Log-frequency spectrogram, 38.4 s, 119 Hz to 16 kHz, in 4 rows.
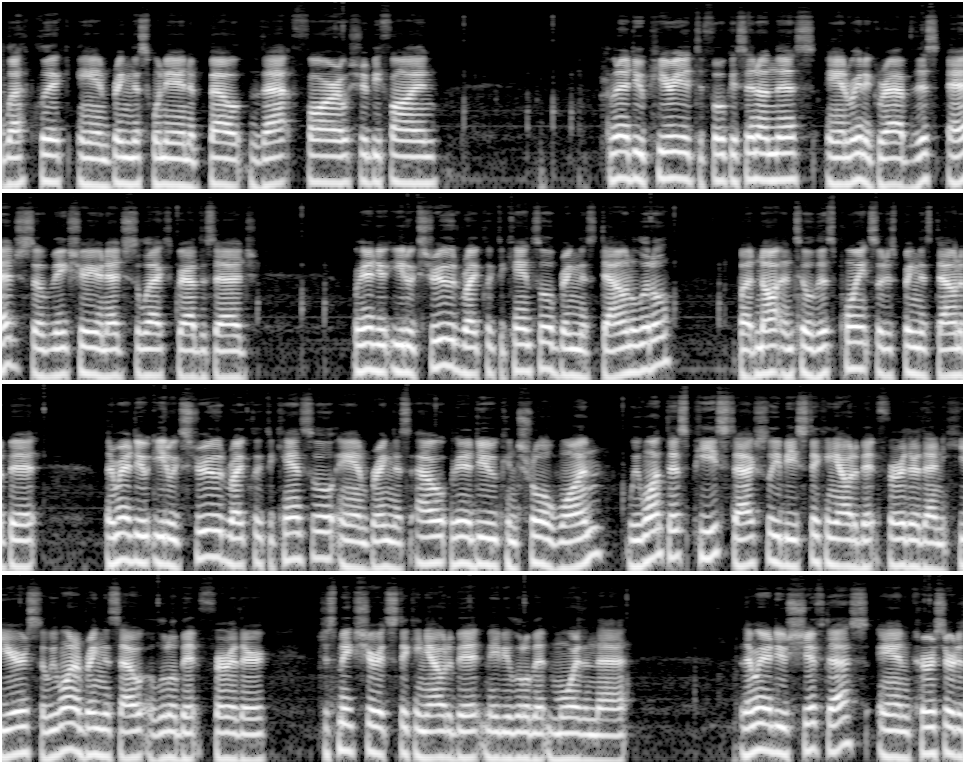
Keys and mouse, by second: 3.4-5.1 drag, 4.9 middle click, 5.1 middle click, 5.6 middle click, 6.3 KP_Decimal, 9.2-11.4 right drag, 11.4-13.8 middle drag, 13.3 e, 13.8 right click, 16.1 click, 16.6-18.4 middle drag, 18.4-20.3 drag, 20.3 e, 20.8 click, 21.7-23.3 right drag, 23.7 KP_3, 24.0 ctrl+KP_1, 25.4-29.1 middle drag, 29.1-35.3 drag, 35.3-36.6 middle drag, 36.6 shift+s.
